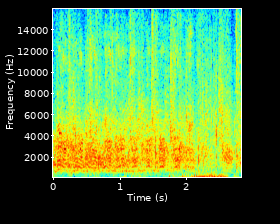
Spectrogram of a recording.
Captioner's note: judge dana laughing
